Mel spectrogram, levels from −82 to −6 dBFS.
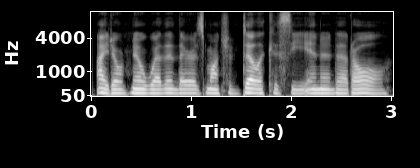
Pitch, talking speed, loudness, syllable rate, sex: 155 Hz, 260 wpm, -18 LUFS, 6.2 syllables/s, female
